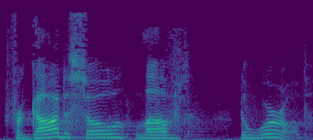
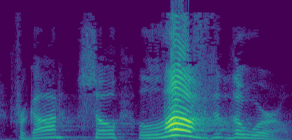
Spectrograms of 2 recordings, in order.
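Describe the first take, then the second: First: Said in the usual way. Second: For God so loved the world, slow, much louder, loved swelling and falling; stress on loved. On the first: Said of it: "We, we say that wrong". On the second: Shown as a demonstration. Pastor showing the congregation the right way to say the verse, slow and loud with loved stressed. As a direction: lean hard on loved and stretch the whole verse. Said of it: "We need to say it like this".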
